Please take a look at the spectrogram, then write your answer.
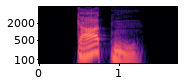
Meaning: plural of Gate
- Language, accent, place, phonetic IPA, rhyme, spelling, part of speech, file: German, Germany, Berlin, [ˈɡatn̩], -atn̩, Gaten, noun, De-Gaten.ogg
